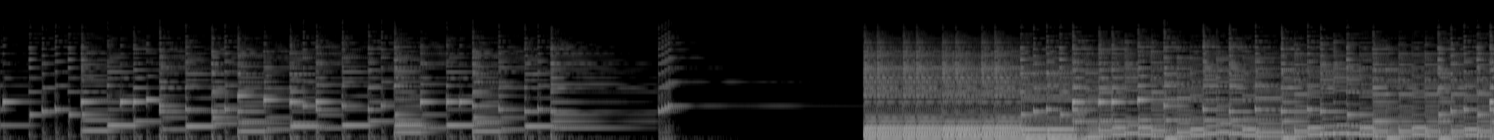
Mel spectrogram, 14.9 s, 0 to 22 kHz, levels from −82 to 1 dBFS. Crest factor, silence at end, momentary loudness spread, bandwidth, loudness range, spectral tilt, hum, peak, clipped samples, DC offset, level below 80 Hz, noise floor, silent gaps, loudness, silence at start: 16 dB; 0 s; 13 LU; 12 kHz; 11 LU; -5.5 dB/octave; none; -20 dBFS; under 0.1%; under 0.1%; -54 dBFS; -79 dBFS; none; -38 LUFS; 0 s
